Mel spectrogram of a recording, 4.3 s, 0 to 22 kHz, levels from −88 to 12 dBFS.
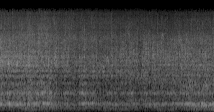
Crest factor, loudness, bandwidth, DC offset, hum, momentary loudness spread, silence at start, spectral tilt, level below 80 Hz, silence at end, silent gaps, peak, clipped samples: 20 dB; -33 LUFS; 16 kHz; under 0.1%; none; 6 LU; 0 s; -0.5 dB/octave; -74 dBFS; 0 s; none; -16 dBFS; under 0.1%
